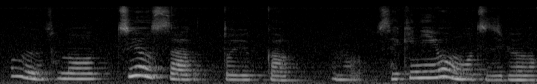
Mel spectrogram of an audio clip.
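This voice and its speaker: A woman with lively intonation at a fairly slow pace, with audible room echo and noticeable background noise. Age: 20s. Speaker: film director. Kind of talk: casual interview.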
